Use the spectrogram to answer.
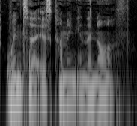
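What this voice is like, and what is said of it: Put-on English accent, fairly convincing. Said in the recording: “Pretty good, right? ... Yeah, you could pull it off. You could just pretend you're English”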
